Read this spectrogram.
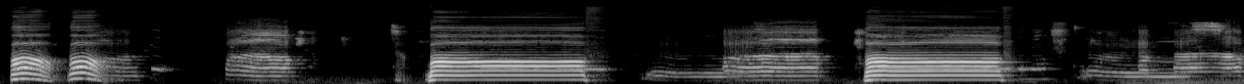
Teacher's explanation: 4 নং মাখরাজ জিব্বার গোড়া তার বরাবর পরে তালুর সঙ্গে লাগাইয়া 2 নক্তাওয়ালা কফ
